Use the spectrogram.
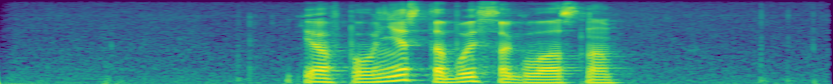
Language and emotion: Russian, positive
